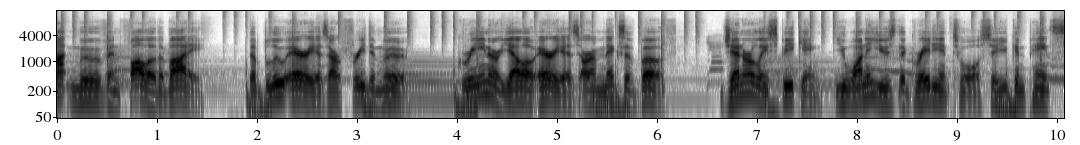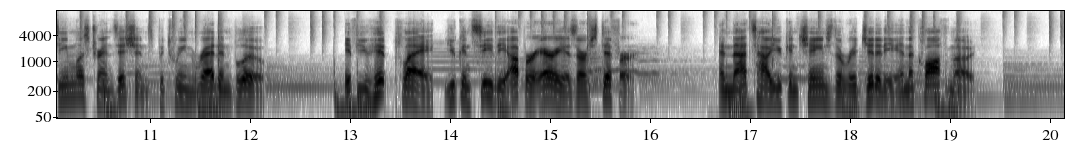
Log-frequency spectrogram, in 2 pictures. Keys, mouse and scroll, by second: 6.6-12.4 drag, 10.0 space, 10.6 space, 12.1 shift+Left, 12.4 space, 13.1 space, 13.5 shift+Left, 13.7 space, 14.0 space, 16.2 space, 17.1 space, 17.5 space.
